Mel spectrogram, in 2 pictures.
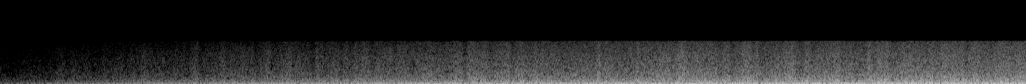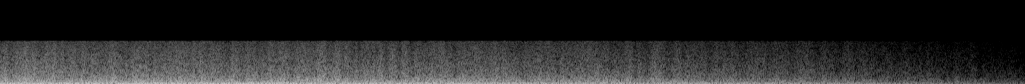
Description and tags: rain sound effect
